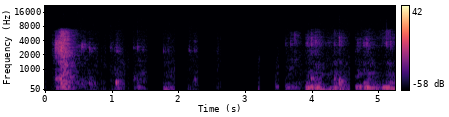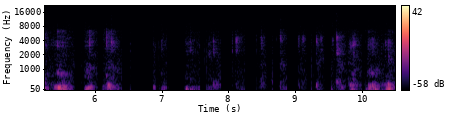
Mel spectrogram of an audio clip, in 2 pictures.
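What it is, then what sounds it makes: Paper pages in a ring binder. Fingertips with short nails tap and lightly scratch the surface of a stack of printed paper sheets in an open ring binder with colored tabs, lying flat on a dark desk. A quiet, uneven series of short, dry papery taps and soft scratches comes through, with brief pauses between bursts.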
